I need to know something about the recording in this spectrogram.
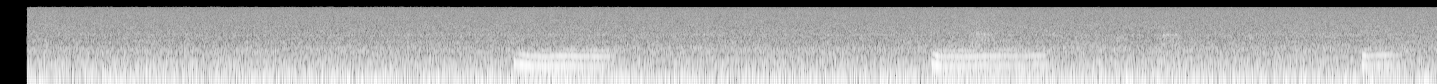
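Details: Female domestic cat asleep on a bed, snoring in a way that sounds slightly like farts, recorded on an iPod: three drawn-out, tonal, buzzy snores about three seconds apart over a steady background hiss.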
